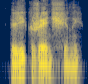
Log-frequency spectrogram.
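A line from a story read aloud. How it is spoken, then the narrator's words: Quiet. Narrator (Russian): Кто-то тихо сказал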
